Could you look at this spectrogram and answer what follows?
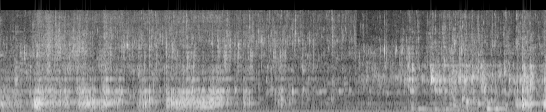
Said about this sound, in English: But he's not there, and we just hear a toilet being flushed.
